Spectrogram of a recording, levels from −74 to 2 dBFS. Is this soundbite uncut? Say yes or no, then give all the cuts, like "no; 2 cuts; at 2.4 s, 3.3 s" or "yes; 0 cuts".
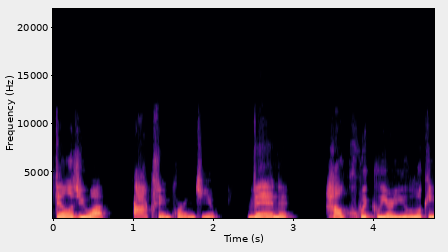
no; 1 cut; at 2.1 s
